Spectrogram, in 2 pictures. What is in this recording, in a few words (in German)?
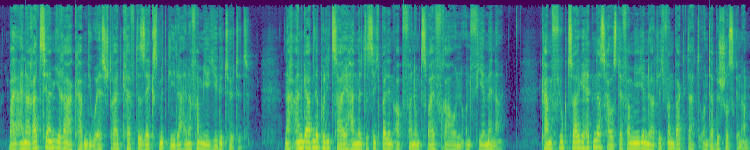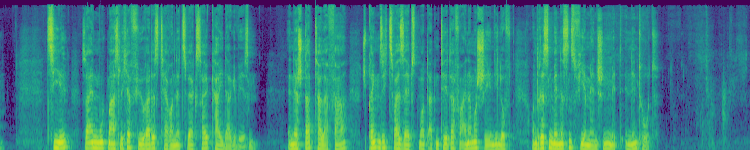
Nachrichten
